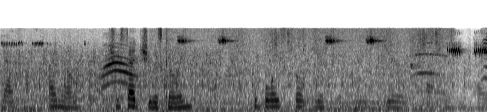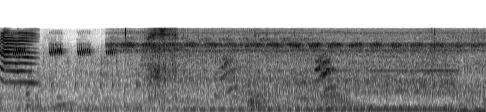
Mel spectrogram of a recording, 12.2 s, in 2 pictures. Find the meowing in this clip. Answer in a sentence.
The meowing can be heard from 0.1 to 1.8 s, from 5.1 to 6.6 s and from 8.3 to 10.4 s.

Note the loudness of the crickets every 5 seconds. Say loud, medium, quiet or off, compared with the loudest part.
loud, loud, medium.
